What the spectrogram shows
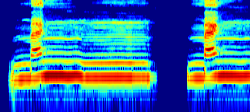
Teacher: Man, for fatha open jaws, and then there is ikhfa. This ikhfa is light and with the sound of ink. Like about you're about to say ink.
